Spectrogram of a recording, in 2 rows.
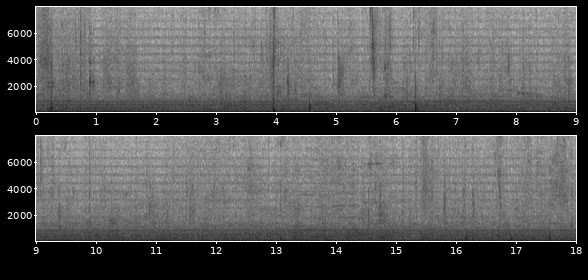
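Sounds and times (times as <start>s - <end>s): low hum: 0.0s - 18.0s
person chewing food: 0.0s - 18.0s.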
